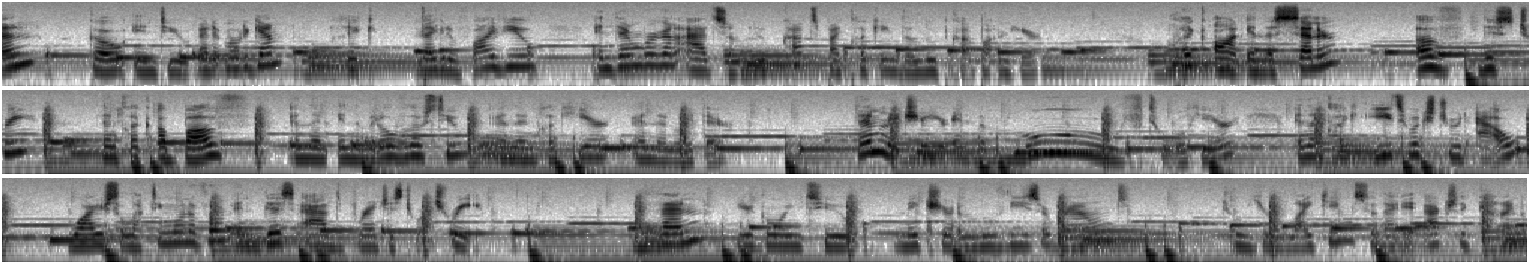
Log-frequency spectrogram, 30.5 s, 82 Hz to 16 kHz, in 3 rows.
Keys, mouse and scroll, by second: 0.1 click, 0.4-1.3 middle drag, 1.3 Tab, 2.8 KP_1, 3.9-6.0 scroll down 4, 6.0-8.6 drag, 11.4 click, 12.3 click, 12.5 click, 13.9 click, 14.6 click, 18.1-19.3 drag, 19.3 e, 20.9 click, 21.0 e, 21.8 click, 21.8 e, 22.6 click, 22.7 e, 23.6-24.7 middle drag, 24.7 click, 24.8 shift+middle click, 25.4 click, 26.1 click, 26.5 click, 27.7 click, 28.9 click, 29.6 middle click, 29.7 Tab, 30.0-30.5 middle drag.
